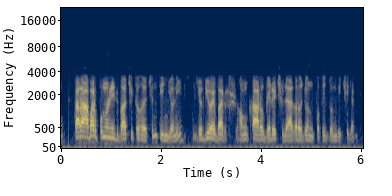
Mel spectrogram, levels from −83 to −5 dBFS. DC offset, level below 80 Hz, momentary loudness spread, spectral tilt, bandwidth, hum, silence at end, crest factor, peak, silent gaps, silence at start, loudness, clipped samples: under 0.1%; -58 dBFS; 18 LU; -7 dB/octave; 4.8 kHz; none; 0.05 s; 20 dB; -6 dBFS; none; 0 s; -24 LUFS; under 0.1%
